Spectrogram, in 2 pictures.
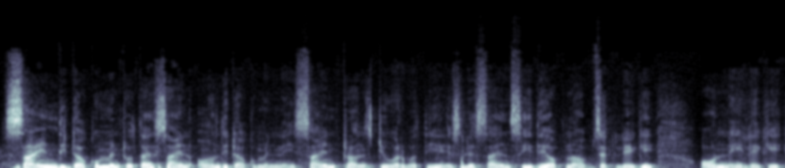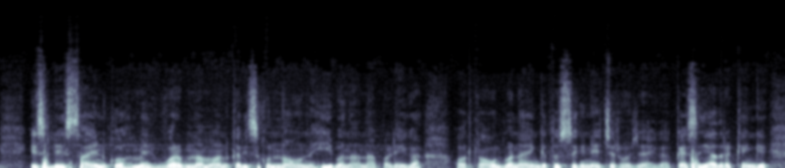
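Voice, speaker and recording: A woman's voice: sits low, moderate pace, mellow. A woman from India explaining English grammar step by step in an exam-prep lesson, repeating key words. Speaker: English teacher.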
